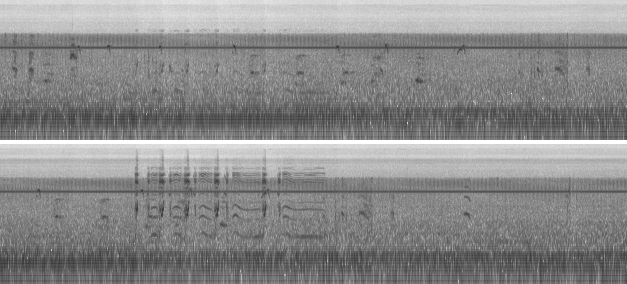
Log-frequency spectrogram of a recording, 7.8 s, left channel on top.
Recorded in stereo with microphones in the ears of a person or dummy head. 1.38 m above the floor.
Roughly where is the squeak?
Right.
